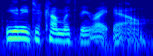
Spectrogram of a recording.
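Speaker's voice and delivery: lightly voiced officer, low and soft; a hint of quiet authority, pitch dropped; stern officer. Retold order from female officer.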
